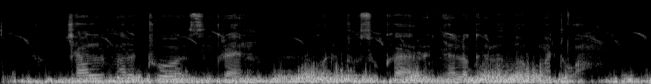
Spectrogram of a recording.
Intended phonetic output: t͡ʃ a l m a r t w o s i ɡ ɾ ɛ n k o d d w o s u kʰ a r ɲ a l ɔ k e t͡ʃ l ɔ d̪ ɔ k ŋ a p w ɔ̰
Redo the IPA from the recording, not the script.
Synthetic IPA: t͡ʃ a l m a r t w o s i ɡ ɾ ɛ n k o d t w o s u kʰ a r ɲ a l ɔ k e l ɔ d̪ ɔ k m a t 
